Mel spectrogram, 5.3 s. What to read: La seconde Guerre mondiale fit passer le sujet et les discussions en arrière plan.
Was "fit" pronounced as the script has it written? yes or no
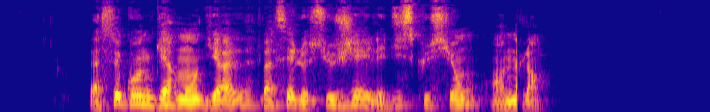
no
